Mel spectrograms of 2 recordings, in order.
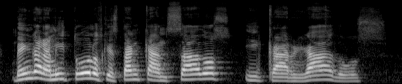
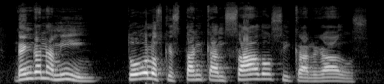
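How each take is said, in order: Both takes have the same delivery.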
